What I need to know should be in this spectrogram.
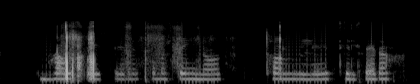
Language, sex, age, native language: Icelandic, female, 12, Icelandic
